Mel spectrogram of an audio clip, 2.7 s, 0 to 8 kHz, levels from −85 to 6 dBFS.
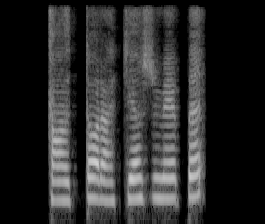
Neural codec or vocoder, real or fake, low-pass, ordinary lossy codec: codec, 16 kHz, 0.5 kbps, FunCodec, trained on Chinese and English, 25 frames a second; fake; 7.2 kHz; AAC, 32 kbps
